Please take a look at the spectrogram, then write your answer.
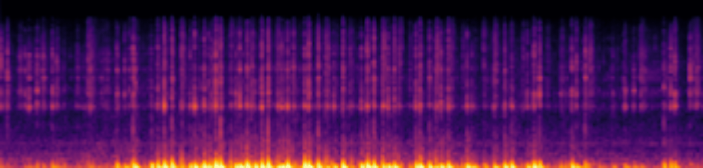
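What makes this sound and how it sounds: An acacia wood plate is tapped and scratched with fast, light, irregular strokes. The result is a dense patter of short, dry knocks with a low thump and bright clicks. It starts quiet, swells through the middle, then thins out toward the end.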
